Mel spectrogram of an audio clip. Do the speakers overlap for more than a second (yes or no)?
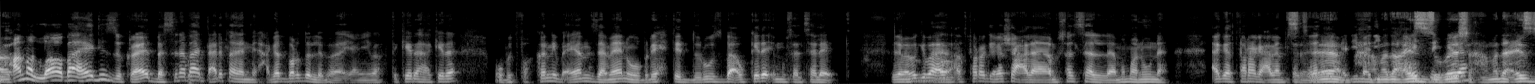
yes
